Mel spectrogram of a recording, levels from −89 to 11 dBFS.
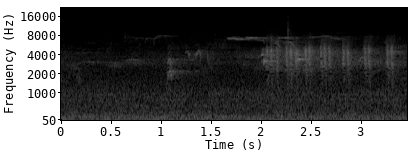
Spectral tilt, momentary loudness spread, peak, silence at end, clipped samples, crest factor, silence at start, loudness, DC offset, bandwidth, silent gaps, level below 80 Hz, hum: -1.5 dB/octave; 15 LU; -34 dBFS; 0 s; under 0.1%; 18 dB; 0 s; -50 LUFS; under 0.1%; 16.5 kHz; none; -68 dBFS; none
